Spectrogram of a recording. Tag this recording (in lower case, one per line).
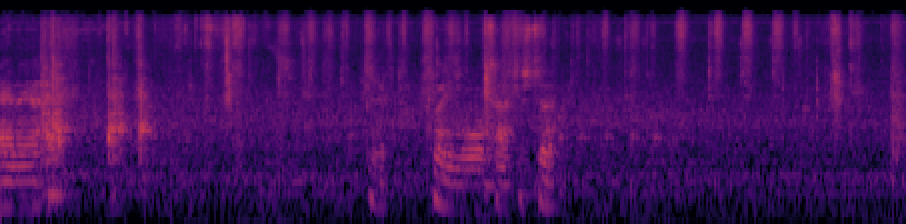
inside a small room
speech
